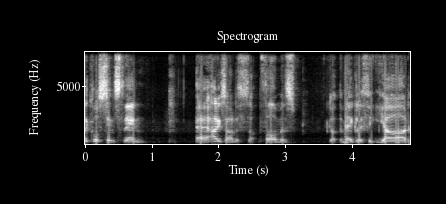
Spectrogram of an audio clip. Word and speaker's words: Thom: Not Thong. Sorry, Thom.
